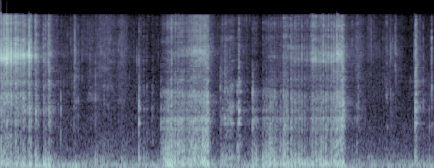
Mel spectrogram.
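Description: A partly worn-down solid magenta bar of soap, held in the hand, is shaved with a utility knife blade while a pile of shavings builds below. Bright, dry scraping and rasping strokes come in short bursts with quiet gaps between them, with no ring after each cut.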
